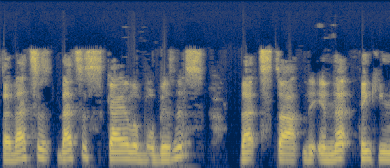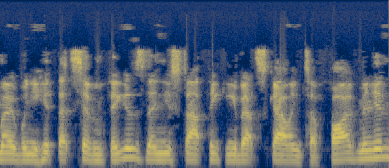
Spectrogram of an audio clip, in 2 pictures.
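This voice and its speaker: With an Australian accent and a dark, mellow tone, a man talks at a fairly quick pace in a fairly high pitch with ordinary pitch variation. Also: dry, close sound with no echo. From Australia (Queensland). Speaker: business coach for agency owners. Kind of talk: online training webinar. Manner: fast.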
